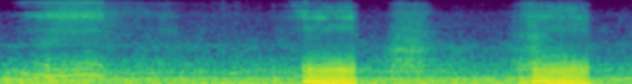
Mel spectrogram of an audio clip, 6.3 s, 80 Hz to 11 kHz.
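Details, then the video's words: A sleeping 10-week-old black and brindle French Bulldog puppy gives two short, nasal, buzzy snores about two seconds apart, each lasting roughly half a second, over quiet breathing and faint room hiss. "Frenchie Puppy Baby Sleeping and Snoring"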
